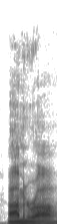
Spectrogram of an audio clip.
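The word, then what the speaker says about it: Amon-Ra: David Bowie's wife Aman it's Aman ra not amanra it's a hard name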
